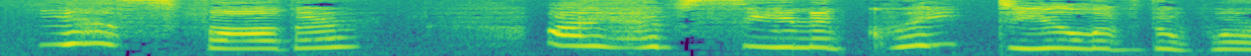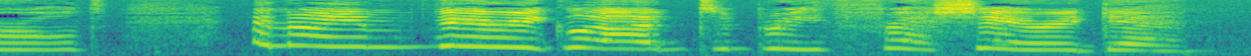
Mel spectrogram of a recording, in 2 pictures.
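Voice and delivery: high, piping little-man voice; little son. A narrator's reading. Tom Thumb to his father after rescue, high and glad. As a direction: answer gladly in a tiny high voice.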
